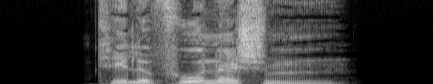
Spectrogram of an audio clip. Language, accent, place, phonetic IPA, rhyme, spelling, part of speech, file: German, Germany, Berlin, [teləˈfoːnɪʃm̩], -oːnɪʃm̩, telefonischem, adjective, De-telefonischem.ogg
- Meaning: strong dative masculine/neuter singular of telefonisch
